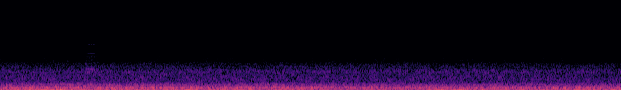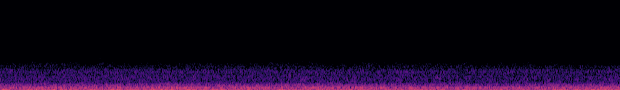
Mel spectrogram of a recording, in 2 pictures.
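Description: Tyres roll on a paved road with a steady low rumble.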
